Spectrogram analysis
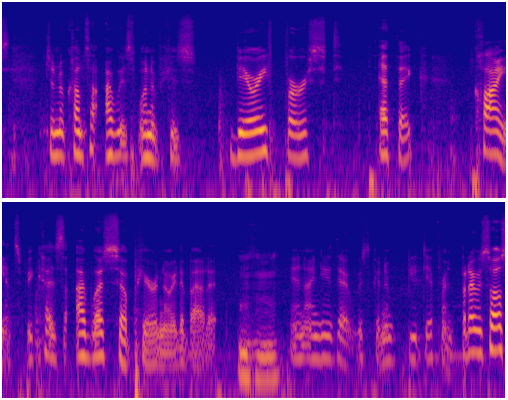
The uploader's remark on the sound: recorded over breakfast at The Dubliner on Capitol Hill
